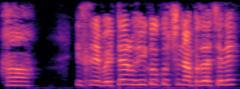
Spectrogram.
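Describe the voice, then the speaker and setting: A woman's voice: extremely high pitch, fairly even intonation, normal speed, a bit bright. A woman voicing a bossy, scheming older mother-in-law in a cartoon, with a nagging, scolding manner. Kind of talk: cartoon voice acting.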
